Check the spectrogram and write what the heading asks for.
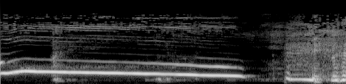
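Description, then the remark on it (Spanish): A person imitates a wolf howl: one loud, sustained note that slowly slides downward for about two and a half seconds, then breaks off into laughter and chatter. “Hay una de lobo bien chévere. Manja. Sí, para que tú estés así. ¡Au!”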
